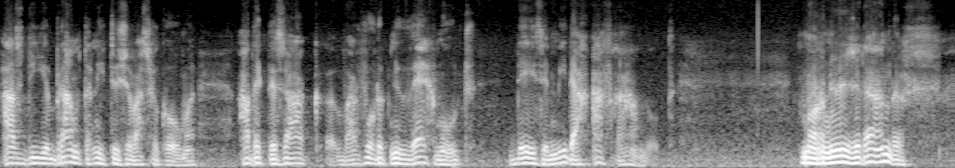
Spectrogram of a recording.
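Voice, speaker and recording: An actor playing a secretive, eccentric master painter-inventor in a radio play, hesitant and halting, then urgent. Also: male voice, deep voice, darkish tone, slight background noise. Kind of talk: radio drama acting.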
